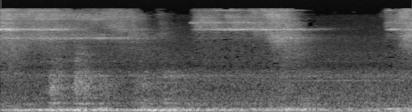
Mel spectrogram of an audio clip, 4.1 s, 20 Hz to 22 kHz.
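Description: Cabin sound of a London Underground Northern Line train (1995 Stock) running at speed without stopping: a steady low rumble from wheels and running gear, with a thin high squeal of the wheels on the rails.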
